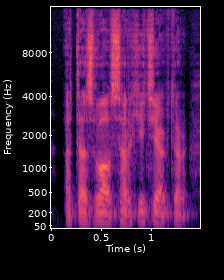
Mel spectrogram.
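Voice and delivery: ordinary delivery, nothing marked

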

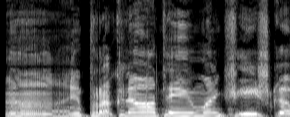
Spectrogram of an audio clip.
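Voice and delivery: high, slow, piercing shriek. Acted. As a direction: screech it in fury. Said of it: "взвизгнула".

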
